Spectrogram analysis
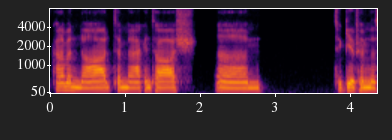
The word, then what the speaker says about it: McIntosh: from Palo Alto yeah Macintosh I think it's a four-year guy there's no a in there it's m-c-i-n-t-o-s I think it's still pronounced um who's been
